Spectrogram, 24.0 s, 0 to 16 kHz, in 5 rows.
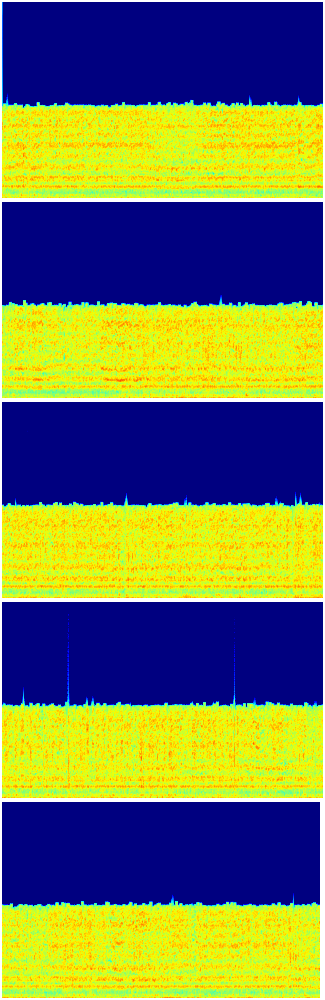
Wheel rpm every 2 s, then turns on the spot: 230, 220, 230, 220, 230, 230, 230, 240, 230, 230, 230, 230.
none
